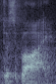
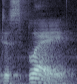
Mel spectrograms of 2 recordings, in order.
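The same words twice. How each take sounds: First: The vowel shifts toward an 'eye' sound. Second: The vowel is a plain standard 'ay' sound. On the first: "the A sound is I in Cockney" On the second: "you may say display"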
